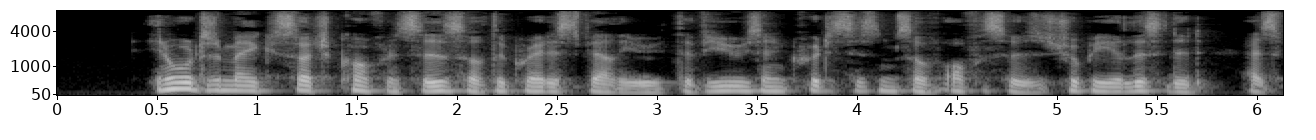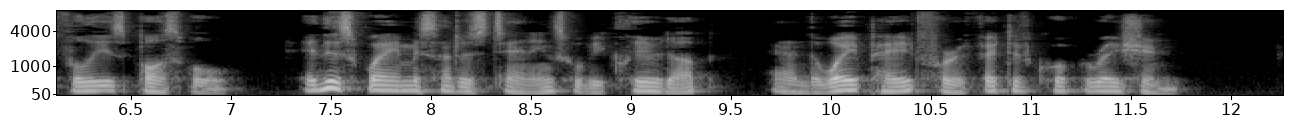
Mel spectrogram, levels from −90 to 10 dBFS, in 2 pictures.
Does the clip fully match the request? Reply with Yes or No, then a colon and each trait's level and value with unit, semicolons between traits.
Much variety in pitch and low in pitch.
No: average, 2.8 semitones; low, 120 Hz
